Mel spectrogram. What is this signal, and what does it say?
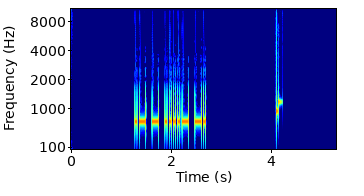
Morse code, heard as a keyed tone, about 28 wpm, 700 Hz. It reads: AT4N
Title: Common Cut Numbers - 4-Digit 28wpm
